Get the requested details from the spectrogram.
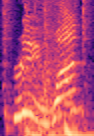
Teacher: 绿 fourth tone, 湾 first tone.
